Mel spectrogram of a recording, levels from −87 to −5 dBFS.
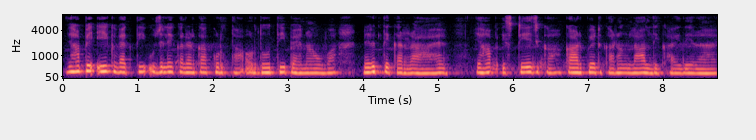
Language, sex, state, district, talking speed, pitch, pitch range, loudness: Hindi, female, Uttarakhand, Tehri Garhwal, 185 wpm, 180 Hz, 170-195 Hz, -27 LUFS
